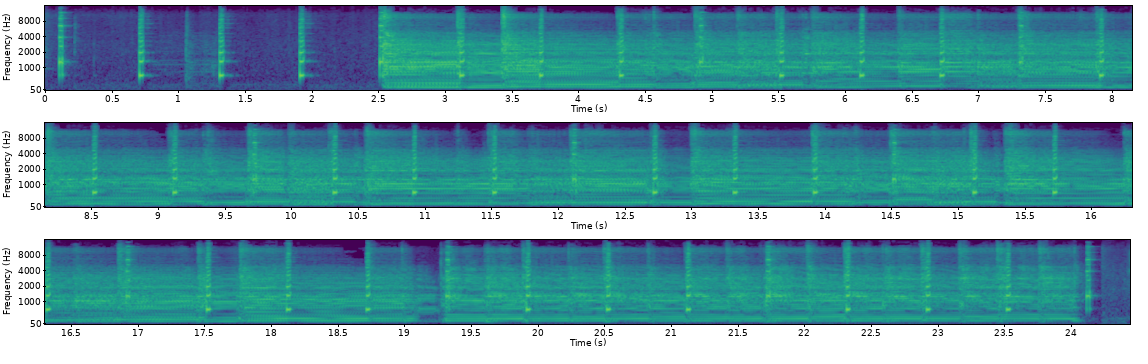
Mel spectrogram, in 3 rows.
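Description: Guitar playing part 2 of a song: a few clicks of a count-in, then a steady, loud distorted riff with repeating chord stabs, shifting pattern near the end, no voices.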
